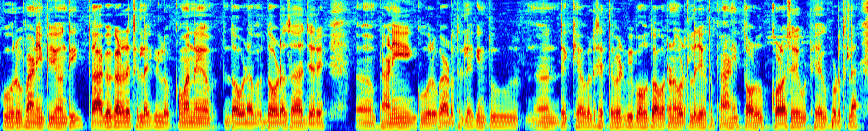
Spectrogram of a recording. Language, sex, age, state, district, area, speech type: Odia, male, 60+, Odisha, Kendujhar, urban, spontaneous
